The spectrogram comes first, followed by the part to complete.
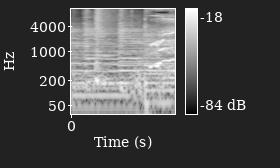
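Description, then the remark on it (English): A horse whinnies loudly, a quavering, pitch-sliding neigh lasting about a second and a half, with no talking over it. “He was on his lucky horse rolling upon the hills.”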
